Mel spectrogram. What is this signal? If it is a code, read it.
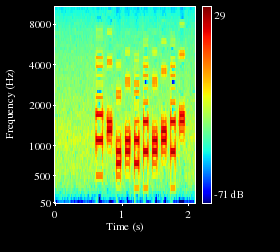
Multi-frequency trunk signalling (R1, as on North American trunks), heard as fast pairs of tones, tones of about 70 ms. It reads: KP 01328368 ST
